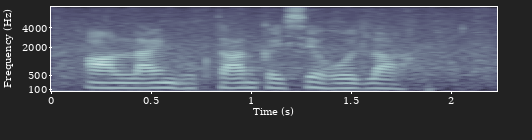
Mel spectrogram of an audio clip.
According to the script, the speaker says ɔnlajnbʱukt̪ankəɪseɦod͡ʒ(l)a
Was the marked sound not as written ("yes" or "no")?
no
